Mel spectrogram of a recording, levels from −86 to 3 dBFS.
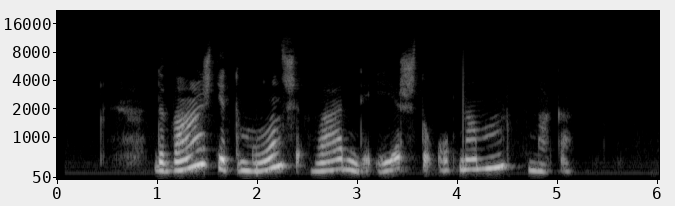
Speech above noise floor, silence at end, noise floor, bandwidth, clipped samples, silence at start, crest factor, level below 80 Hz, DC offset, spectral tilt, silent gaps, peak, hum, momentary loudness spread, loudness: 45 dB; 0.9 s; -70 dBFS; 9 kHz; under 0.1%; 0.95 s; 18 dB; -88 dBFS; under 0.1%; -7 dB/octave; none; -10 dBFS; none; 14 LU; -26 LUFS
